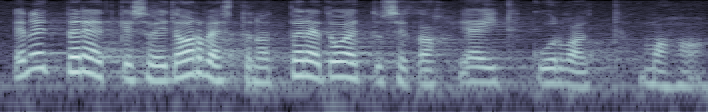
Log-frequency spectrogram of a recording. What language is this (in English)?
Estonian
